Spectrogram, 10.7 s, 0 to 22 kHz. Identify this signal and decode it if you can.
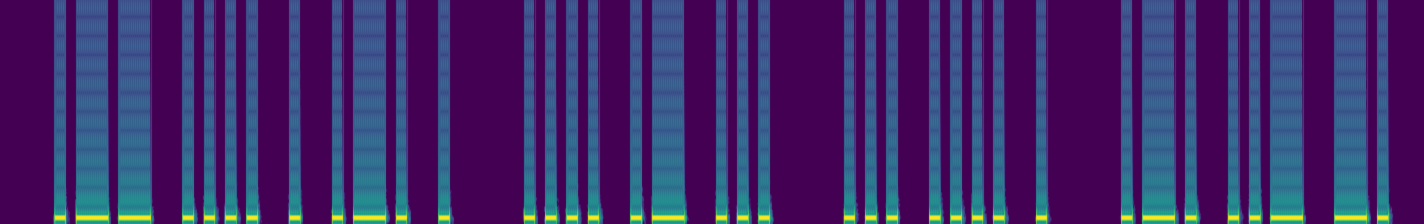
Morse code, heard as a keyed tone, about 15 wpm, 700 Hz. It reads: WHERE HAS SHE RUN
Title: Sentences from Top 300 Words 15wpm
